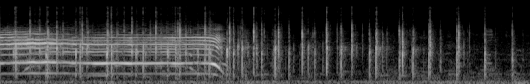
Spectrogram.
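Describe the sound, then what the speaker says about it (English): At a high school flag football game, parents in the stands clap in scattered, uneven bursts after a long, loud sustained tone fades out. "Crowd getting loud."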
